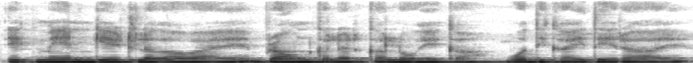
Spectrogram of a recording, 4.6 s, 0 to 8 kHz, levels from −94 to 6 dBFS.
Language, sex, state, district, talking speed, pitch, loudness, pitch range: Hindi, female, Rajasthan, Jaipur, 205 wpm, 215 Hz, -11 LUFS, 215-225 Hz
